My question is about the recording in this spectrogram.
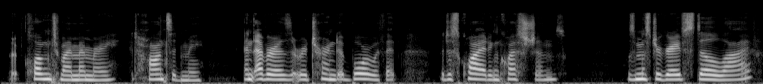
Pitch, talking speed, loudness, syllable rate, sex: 225 Hz, 205 wpm, -18 LUFS, 6.3 syllables/s, female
